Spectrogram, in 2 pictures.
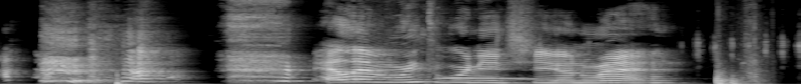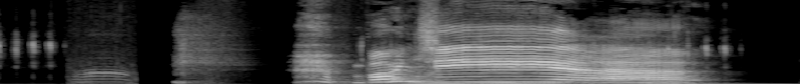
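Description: A young woman speaks animatedly close to a microphone.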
